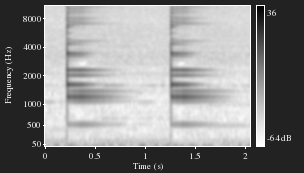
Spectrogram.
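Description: An aluminum board is struck twice with an impulse hammer while the voltage range is being adjusted. Each strike gives a sharp metallic clang that rings on in clear tones around 500 Hz and 1.6 kHz before fading away.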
